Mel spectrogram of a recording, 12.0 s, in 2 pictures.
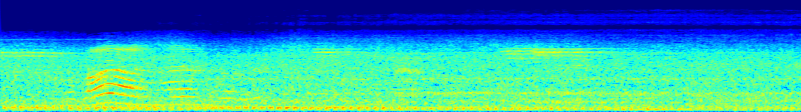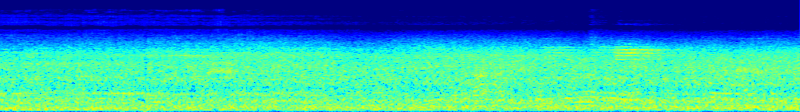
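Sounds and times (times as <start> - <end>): train wheels rumbling on rail: 2.0 - 8.2.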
